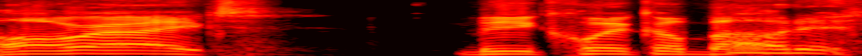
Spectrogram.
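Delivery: high hobgoblin voice, calling out. The narrator voices a hobgoblin answering from far across the way: hobgoblin shouting back. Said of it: "you hear a hobgoblin shout back".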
